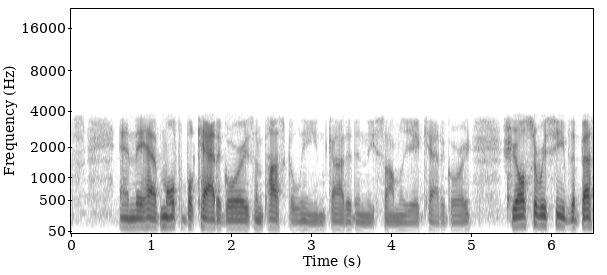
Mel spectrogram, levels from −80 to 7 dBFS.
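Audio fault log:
Nothing to log here, just speech carried over a telephone-style G.711 line, so the sound sits in the usual band of roughly 200 Hz to 3.4 kHz with nothing above about 3.7 kHz.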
